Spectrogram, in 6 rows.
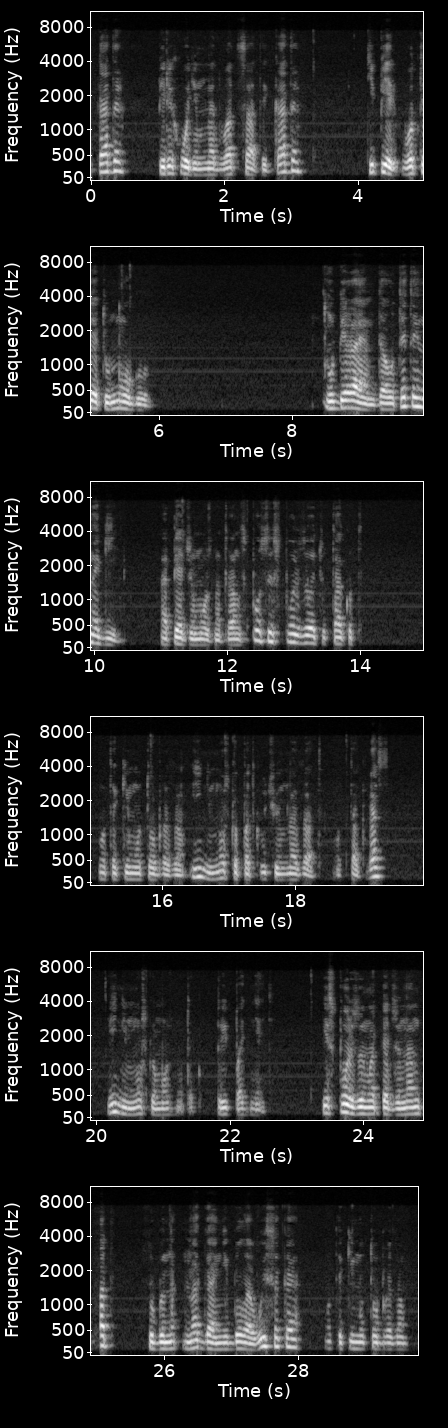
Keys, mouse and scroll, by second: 1.6 click, 5.5 click, 11.2 click, 12.8 click, 17.1 click, 20.8 click, 24.2 KP_1, 26.4 click, 27.8 middle click, 29.5 middle click.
